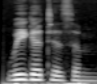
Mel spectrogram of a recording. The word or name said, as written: wegotism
